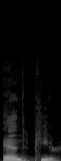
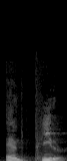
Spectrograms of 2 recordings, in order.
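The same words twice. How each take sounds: First: Slow, understated "And Peter"; pensive repetition. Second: Slow "And", then PETER punched; stress on PETER. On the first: Preacher dwells on the angel naming Peter, slow and hushed. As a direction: let "And Peter" sink in quietly. Dwells on the phrase, softly first. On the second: Preacher repeats the angel's hopeful message, stressing "Peter". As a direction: lean hard on the name "Peter". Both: A narrator's reading.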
